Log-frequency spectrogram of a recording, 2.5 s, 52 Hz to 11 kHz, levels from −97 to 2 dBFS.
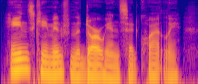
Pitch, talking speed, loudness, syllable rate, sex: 95 Hz, 220 wpm, -19 LUFS, 5.5 syllables/s, male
